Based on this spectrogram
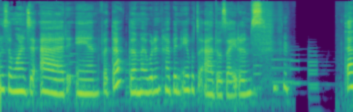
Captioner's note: giggles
